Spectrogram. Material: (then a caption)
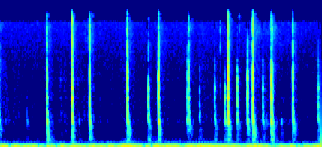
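Paperboard. Long nails tap quickly on the top face of a long, narrow, hollow pink paperboard box. Crisp, light, hollow clicks come in an uneven rapid pattern and die away almost at once. A low, steady hum runs underneath.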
